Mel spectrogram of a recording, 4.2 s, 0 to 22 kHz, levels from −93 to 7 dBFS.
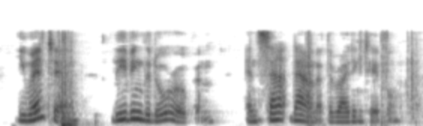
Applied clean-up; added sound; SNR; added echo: classical method WPE with log-MMSE.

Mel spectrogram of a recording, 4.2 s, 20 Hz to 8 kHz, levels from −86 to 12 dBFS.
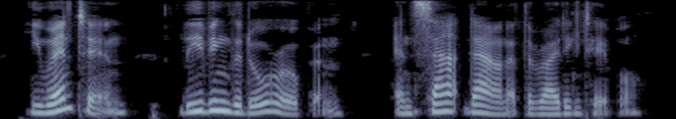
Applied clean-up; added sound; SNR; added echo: none; none; none; none.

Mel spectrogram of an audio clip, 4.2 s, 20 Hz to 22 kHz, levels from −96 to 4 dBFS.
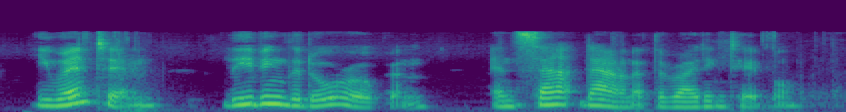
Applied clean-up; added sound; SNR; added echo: neural separator model SepFormer DNS4.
